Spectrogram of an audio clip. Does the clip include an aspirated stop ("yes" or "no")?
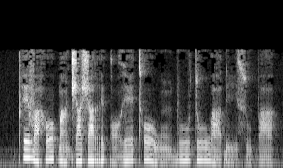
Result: yes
